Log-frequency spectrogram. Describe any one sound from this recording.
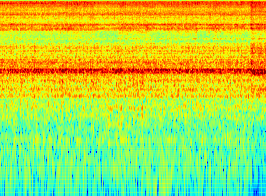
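A motor hums and belts spin loudly throughout.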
